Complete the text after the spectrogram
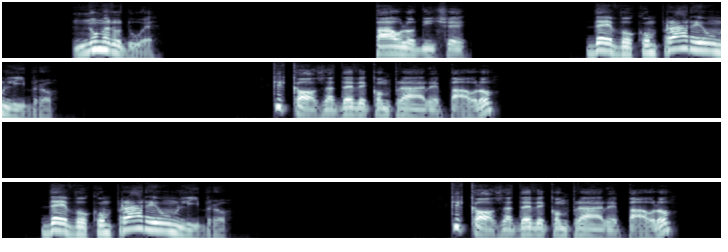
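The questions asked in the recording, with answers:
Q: Che cosa deve comprare Paolo?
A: un libro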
